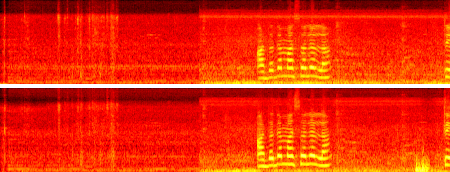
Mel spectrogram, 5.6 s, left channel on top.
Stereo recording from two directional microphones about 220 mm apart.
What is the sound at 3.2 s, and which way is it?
Speech, 35° right (ahead or behind).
